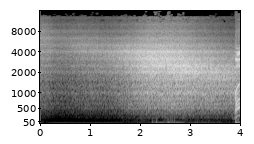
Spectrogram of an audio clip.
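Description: A hissing noise with no pitch that swells over about two seconds and then eases off slightly.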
